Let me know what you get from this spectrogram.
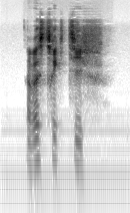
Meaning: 1. restrictive 2. restricted
- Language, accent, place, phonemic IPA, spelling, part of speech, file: French, France, Lyon, /ʁɛs.tʁik.tif/, restrictif, adjective, LL-Q150 (fra)-restrictif.wav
